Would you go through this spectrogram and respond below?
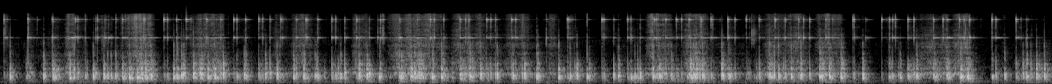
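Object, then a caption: Small ribbed ceramic cup. Long painted nails scratch and tap the ribbed, glazed wall of a small, hollow, empty yellow ribbed ceramic cup lying on its side. The result is a dense, continuous stream of quick clicks and scrapes centered in the midrange, each dying out almost at once, with faint steady high tones running underneath.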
